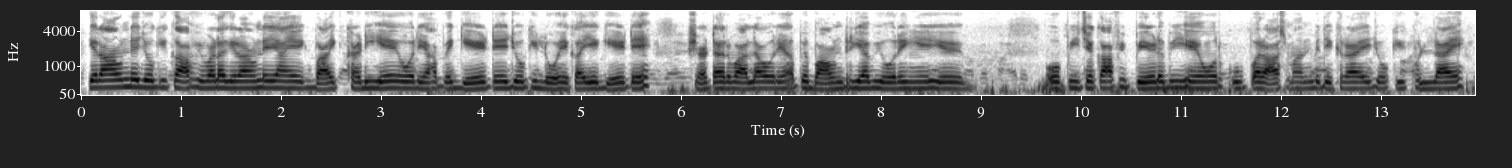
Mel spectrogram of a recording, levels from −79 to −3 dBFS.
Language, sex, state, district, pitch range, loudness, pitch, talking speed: Hindi, female, Jharkhand, Jamtara, 180-200 Hz, -14 LUFS, 190 Hz, 210 wpm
